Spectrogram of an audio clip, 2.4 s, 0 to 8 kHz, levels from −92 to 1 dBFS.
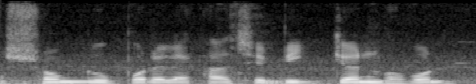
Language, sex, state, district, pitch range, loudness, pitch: Bengali, male, Tripura, West Tripura, 115-125 Hz, -16 LUFS, 125 Hz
